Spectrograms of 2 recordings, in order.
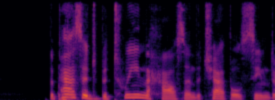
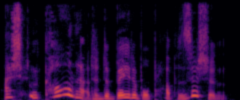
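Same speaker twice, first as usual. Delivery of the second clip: higher, lightly mocking; cool ironic reply; 9 semitones higher than usual. A narrator's reading. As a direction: answer coolly, amused.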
